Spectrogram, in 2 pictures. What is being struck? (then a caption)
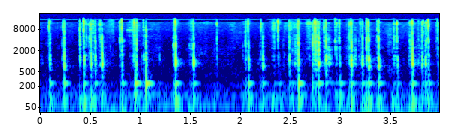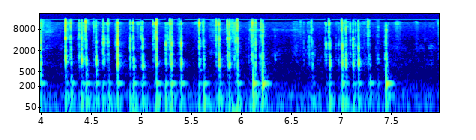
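Plastic mechanical keyboard with silent switches. Both hands' fingertips type steadily on a compact 68-key mechanical keyboard with dark plastic keycaps and silent switches. The keys give a rapid, uneven stream of soft, muted clicks and low thuds, each dying away almost at once. A faint low tone sits beneath the typing throughout.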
